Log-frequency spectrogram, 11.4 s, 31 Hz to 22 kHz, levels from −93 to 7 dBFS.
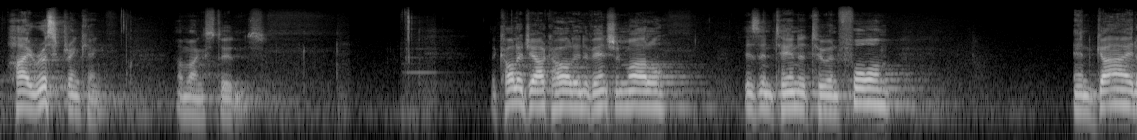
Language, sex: English, male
